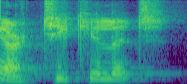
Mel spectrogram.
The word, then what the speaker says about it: articulate: sentence we have here is she is very articulate and always explains her thoughts clearly in meetings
